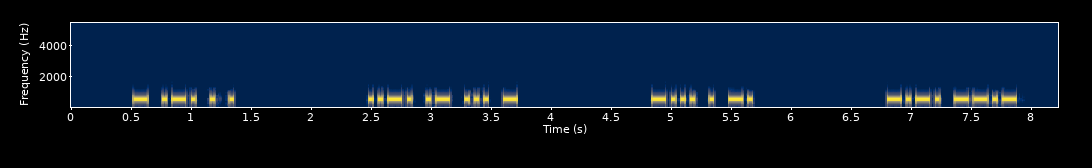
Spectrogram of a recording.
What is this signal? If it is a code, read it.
Morse code, heard as a keyed tone, about 30 wpm, 550 Hz. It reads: TREE FAST BEN CQ
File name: Ultimate Word List / 30WPM Ultimate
